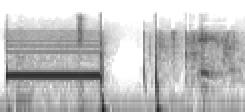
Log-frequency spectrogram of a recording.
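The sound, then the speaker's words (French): A telephone line tone sounds before a call to a TV station: a steady, even electronic tone holds for about a second, then gives way to a few sharp clicks and brief voices. “Téléphone”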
